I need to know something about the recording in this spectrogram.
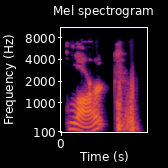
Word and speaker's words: LARC: The abbreviation LARC, or pronounced LARC, stands for long-acting reversible contraception.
